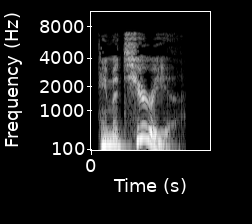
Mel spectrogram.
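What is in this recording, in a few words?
"hematuria", British English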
